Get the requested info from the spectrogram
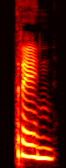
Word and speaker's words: tren: The final word in this lesson is tren. Train. Tren. Practice saying the syllable T-R-E. Tre. Tre. When saying this word, tren, make sure you don't add any vowel sounds after the final N.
